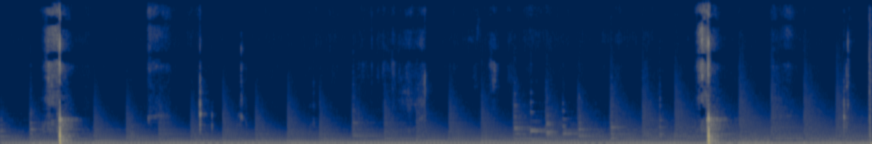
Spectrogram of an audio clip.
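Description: Background music, broken twice by a sharp pop, about half a second in and again near the end. The pops come as the lapped cylinder is pulled off its stainless piston, the sign of a close, air-tight fit.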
